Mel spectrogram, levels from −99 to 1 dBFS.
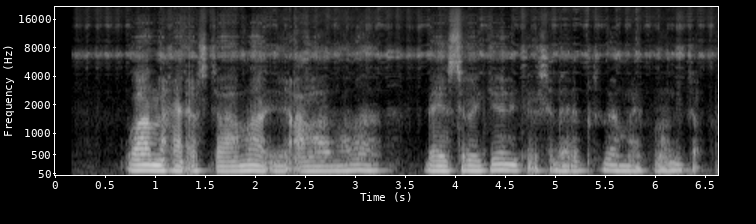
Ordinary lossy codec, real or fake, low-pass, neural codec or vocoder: none; fake; none; codec, 44.1 kHz, 3.4 kbps, Pupu-Codec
